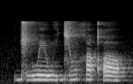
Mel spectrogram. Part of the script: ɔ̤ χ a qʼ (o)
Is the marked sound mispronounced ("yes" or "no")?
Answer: yes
